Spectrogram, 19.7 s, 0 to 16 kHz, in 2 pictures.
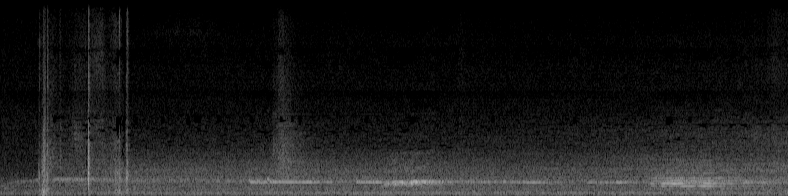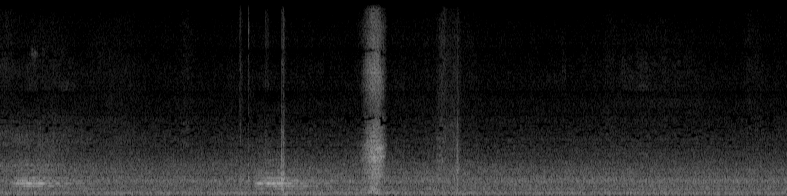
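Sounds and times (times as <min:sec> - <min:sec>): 
fire truck siren wailing in heavy traffic: 0:00.0 - 0:01.4, 0:02.8 - 0:11.2
steady road rumble heard from a car in heavy traffic: 0:00.0 - 0:19.6
short sharp fire truck siren bursts: 0:03.1 - 0:10.9.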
